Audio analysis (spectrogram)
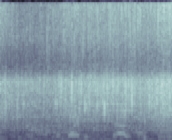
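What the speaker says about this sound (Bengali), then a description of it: "ভালো করে ফ্রাই করে নেব।" Mutton fries in a pan for Bengali ghugni, giving a dense, continuous close sizzle with faint stirring throughout, no speech over it.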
